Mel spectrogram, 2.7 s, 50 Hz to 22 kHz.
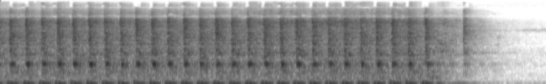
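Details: Carbureted engine in a budget 7' mini jet boat, first start ever, on the reserve fuel setting; fast, even buzzing pulses at high revs for about two seconds, then an abrupt cutout, with lots of smoke: runaway over-revving on first start.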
